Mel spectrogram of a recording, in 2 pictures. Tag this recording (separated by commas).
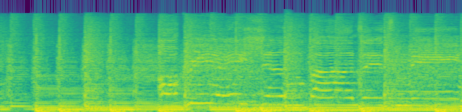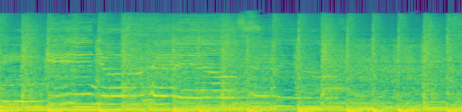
Music, Electronica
